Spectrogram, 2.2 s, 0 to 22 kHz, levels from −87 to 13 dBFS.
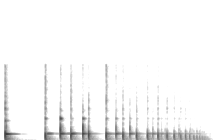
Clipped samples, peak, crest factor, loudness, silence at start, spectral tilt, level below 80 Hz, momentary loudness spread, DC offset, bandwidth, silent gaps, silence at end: under 0.1%; 0 dBFS; 26 dB; -27 LUFS; 0.05 s; -4 dB/octave; -60 dBFS; 15 LU; under 0.1%; 12 kHz; none; 0.35 s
